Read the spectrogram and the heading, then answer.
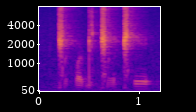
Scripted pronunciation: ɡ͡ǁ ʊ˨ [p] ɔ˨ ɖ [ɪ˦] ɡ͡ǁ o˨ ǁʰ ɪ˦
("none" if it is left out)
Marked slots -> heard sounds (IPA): p, ɪ˦

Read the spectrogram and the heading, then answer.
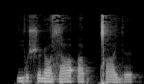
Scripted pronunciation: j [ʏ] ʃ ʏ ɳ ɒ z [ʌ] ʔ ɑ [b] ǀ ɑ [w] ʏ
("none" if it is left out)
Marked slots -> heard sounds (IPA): u, ɑ, b, j

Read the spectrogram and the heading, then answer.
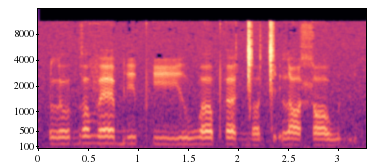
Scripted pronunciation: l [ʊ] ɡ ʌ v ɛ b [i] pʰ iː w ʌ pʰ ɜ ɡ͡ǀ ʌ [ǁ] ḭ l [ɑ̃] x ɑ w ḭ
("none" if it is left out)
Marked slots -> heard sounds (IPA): ʊ, i, ǀ, ɑ

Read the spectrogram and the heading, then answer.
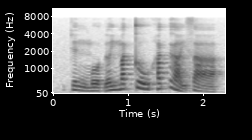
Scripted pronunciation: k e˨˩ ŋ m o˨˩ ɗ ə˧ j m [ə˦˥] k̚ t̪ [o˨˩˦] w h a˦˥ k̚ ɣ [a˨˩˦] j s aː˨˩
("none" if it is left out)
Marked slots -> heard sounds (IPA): a˦˥, o˧, a˨˩˦

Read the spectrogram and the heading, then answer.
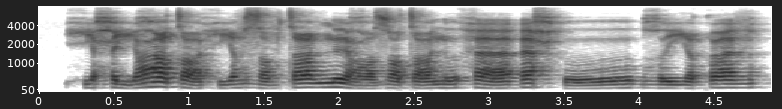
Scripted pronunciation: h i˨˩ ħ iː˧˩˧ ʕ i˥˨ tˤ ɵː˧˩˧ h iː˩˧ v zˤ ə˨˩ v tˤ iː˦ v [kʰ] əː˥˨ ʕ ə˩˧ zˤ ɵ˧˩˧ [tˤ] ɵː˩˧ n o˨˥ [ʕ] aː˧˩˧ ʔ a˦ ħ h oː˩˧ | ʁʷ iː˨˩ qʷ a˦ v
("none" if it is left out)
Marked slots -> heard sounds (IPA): ŋ, tˤ, h

